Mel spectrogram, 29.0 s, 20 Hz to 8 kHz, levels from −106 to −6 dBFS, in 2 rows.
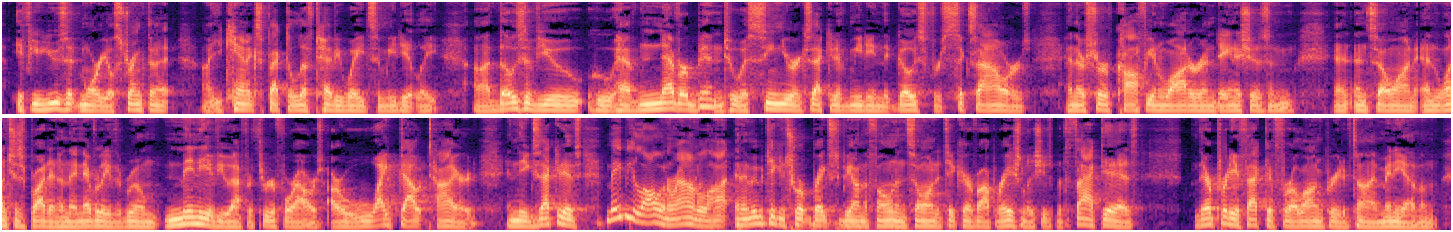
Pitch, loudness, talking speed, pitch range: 90 Hz, -18 LUFS, 240 wpm, 85-100 Hz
